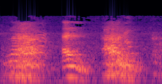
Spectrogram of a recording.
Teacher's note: ujung lidah menempel pada gusi atas menyebabkan tertutupnya jalur suara secara sempurna. · Term: syiddah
